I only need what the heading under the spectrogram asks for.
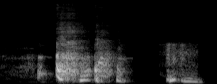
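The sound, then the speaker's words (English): A few harsh seasonal allergy coughs in quick succession, followed by a brief pause and one more rough cough, with a slight throaty clearing quality and no talking. “Also, I have a seasonal allergy cough.”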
